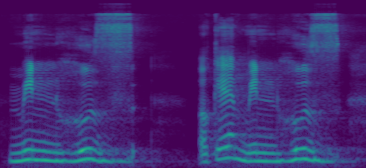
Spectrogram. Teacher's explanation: இப்போது இதில் பாருங்கள், ஹ தொம்மா ஜ ஷத்தாவோட இணையும். நடுவில் இருக்கக்கூடிய அல் அப்படிங்கிற அந்த ஹம்சத்துல் வசலையும் லாமையும் உச்சரிக்க மாட்டோம்.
